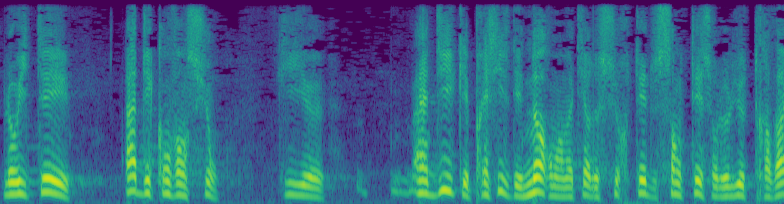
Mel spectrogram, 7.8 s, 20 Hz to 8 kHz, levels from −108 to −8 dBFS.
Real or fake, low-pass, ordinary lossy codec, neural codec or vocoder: real; 7.2 kHz; none; none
